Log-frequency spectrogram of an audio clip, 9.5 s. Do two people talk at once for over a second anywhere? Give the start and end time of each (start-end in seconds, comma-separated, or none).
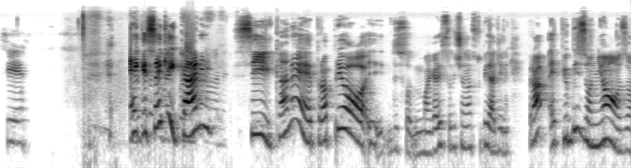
2.0-3.4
